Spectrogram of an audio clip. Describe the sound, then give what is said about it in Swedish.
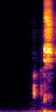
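A voice briefly imitates a video game's chat whisper notification sound: a short, soft tonal blip followed by a breathy, hissing burst, fairly quiet, lasting under a second. “Och det känns verkligen som att, för det är också ett ljud när man blir viskad till som är lite så här,”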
